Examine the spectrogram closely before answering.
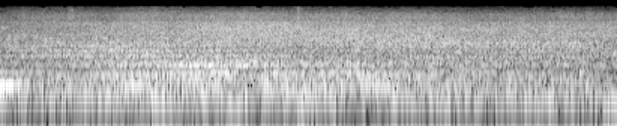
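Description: Street traffic on a rain-wet road: a car's engine with its tyres hissing on the wet pavement, swelling a little about a second in and then easing off.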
